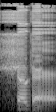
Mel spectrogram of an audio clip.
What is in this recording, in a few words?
"sugar", Speak & Spell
